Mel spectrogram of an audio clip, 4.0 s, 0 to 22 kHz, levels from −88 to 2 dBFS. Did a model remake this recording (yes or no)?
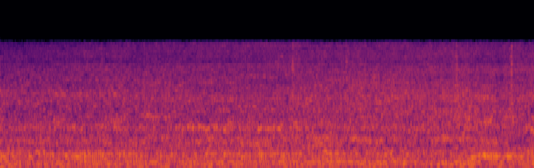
yes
